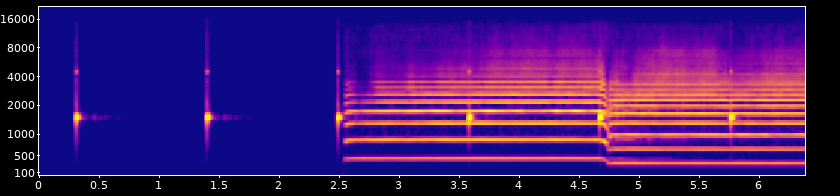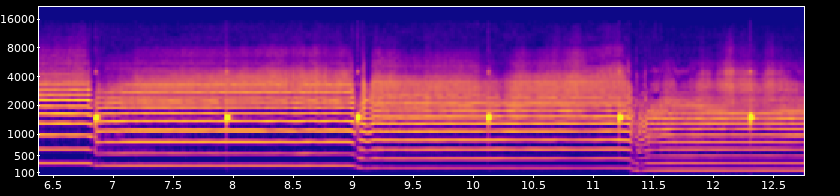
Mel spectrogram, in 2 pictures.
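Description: Trumpet playing warm-up long tones: after about two and a half seconds of steady ticks about once a second, it holds a string of sustained notes of about two seconds each, every one lower than the last. The ticks keep time under the notes.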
